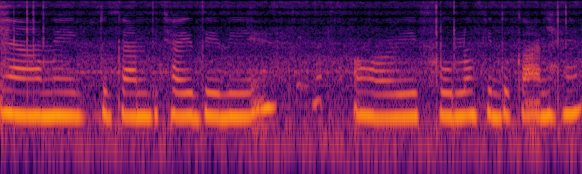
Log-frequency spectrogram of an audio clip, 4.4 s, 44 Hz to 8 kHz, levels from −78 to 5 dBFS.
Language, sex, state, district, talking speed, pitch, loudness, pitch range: Hindi, female, Bihar, Gopalganj, 190 wpm, 255 Hz, -24 LUFS, 250-260 Hz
